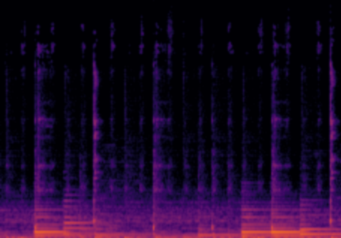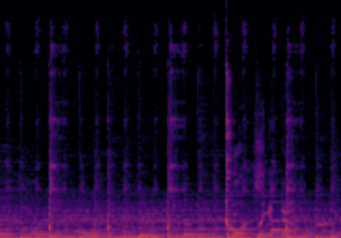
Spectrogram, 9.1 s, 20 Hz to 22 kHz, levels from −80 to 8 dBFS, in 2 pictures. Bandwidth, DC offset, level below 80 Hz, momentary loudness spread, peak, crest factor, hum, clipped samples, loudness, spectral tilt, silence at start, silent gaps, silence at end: over 20 kHz; under 0.1%; -42 dBFS; 12 LU; -10 dBFS; 20 dB; none; under 0.1%; -31 LUFS; -5.5 dB/octave; 0 s; none; 0 s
